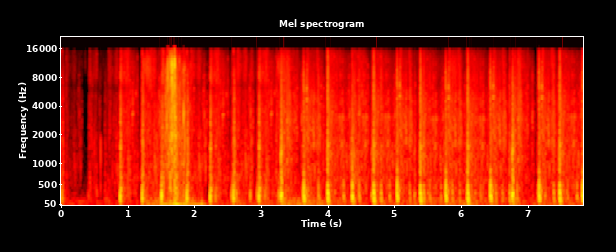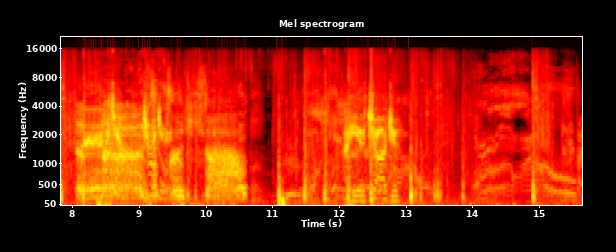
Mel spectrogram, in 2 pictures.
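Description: Footsteps crunch steadily over dry ground.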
